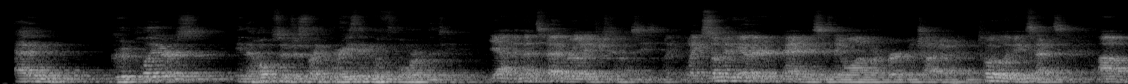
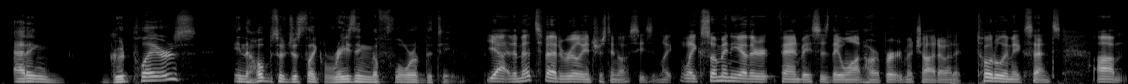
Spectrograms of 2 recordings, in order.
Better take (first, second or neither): second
